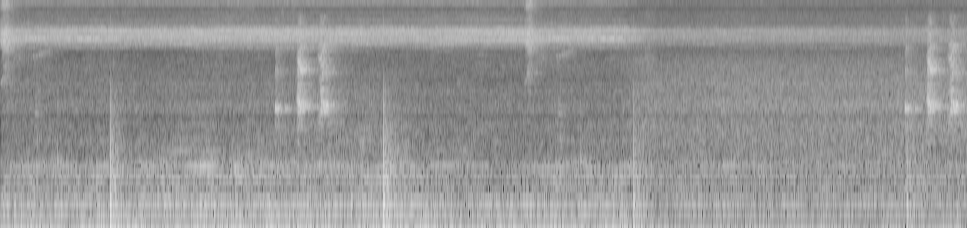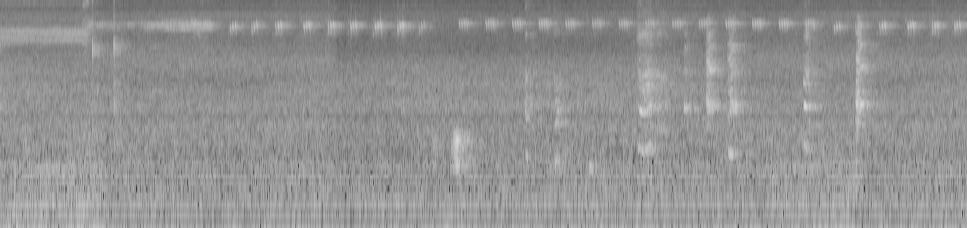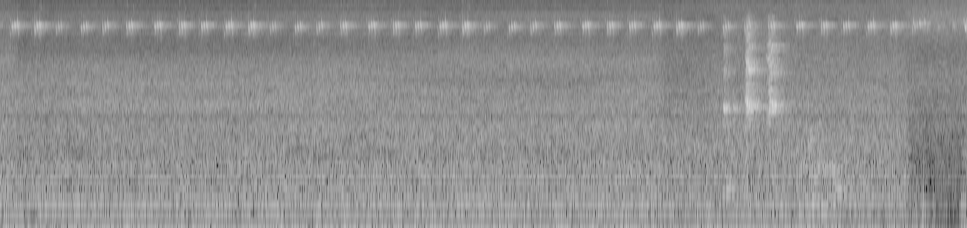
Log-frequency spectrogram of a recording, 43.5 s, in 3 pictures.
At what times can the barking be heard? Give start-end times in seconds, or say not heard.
4.1-6.2, 13.6-16.1, 24.8-27.6, 39.9-41.7.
